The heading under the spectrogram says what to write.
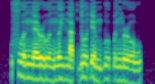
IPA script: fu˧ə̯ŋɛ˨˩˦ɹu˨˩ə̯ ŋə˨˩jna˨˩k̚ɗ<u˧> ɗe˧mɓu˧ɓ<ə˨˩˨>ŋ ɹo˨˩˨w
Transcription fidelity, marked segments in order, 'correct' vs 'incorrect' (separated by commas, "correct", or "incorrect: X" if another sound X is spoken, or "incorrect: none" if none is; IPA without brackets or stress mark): correct, incorrect: ə˧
